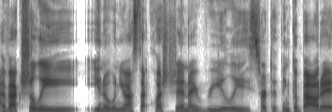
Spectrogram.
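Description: With a Californian accent, a woman speaks at a very deep, low pitch on a very clean recording with a silent background and a dry, close sound with no echo. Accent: Californian American English. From Northern California. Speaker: physician. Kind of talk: casual interview chat.

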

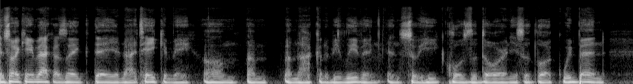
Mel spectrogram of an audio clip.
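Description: A somewhat breathy voice with a dark, mellow tone and an American accent, very fast with hardly any pauses, very even loudness and fairly even intonation. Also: man, very deep, low pitch for a man. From western Massachusetts (Pittsfield). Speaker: police chief. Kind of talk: interview. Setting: radio studio.

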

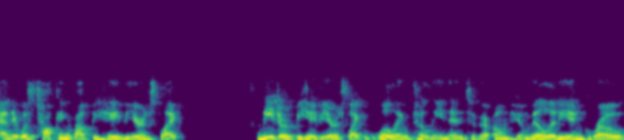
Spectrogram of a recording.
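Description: A woman with a Chinese accent speaks at a fairly quick pace in a very deep, low pitch, keeping very even loudness and ordinary pitch variation. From Hong Kong. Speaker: chief human resources officer. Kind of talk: professional interview conversation.

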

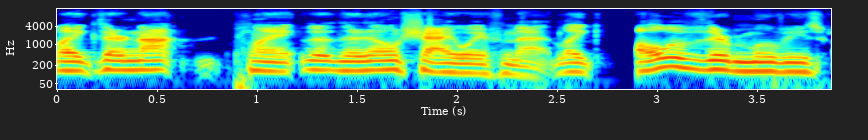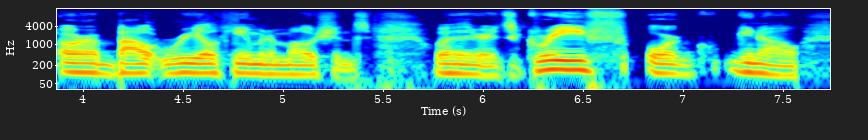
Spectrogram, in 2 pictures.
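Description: Recorded dry and close with no echo, a man with an American accent has an ordinary speaking voice at medium pitch with ordinary pitch variation. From US Midwest, northern Illinois. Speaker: podcast co-host. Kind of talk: casual chat.

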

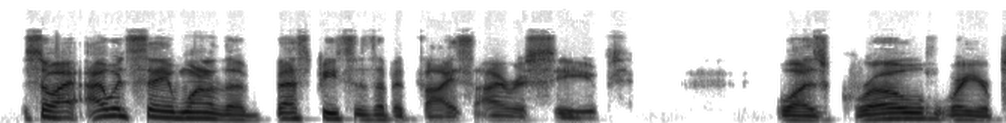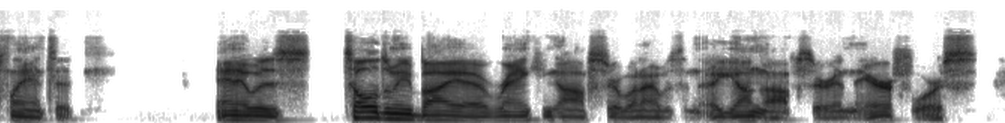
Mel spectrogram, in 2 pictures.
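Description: With an ordinary speaking voice, a man of fairly low pitch talks at a moderate pace with lively intonation. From Florida, Tampa. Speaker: author and former intelligence officer. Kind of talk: interview.

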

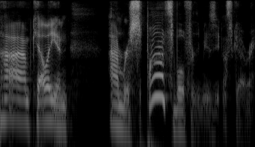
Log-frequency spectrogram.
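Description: A man talks at a very fast pace with a Southern US accent. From Arkansas. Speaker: museum CEO. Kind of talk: interview. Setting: newspaper office.

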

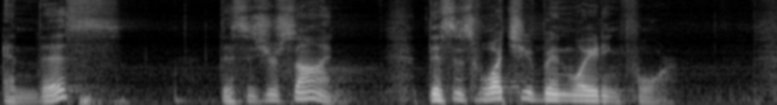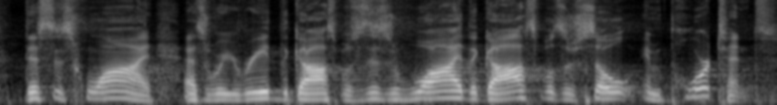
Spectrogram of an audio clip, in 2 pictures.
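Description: This man's speech is fairly slow, with ordinary pitch variation. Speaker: pastor. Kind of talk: sermon. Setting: church. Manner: animated, emphatic preacher delivery with repeated phrases for emphasis.

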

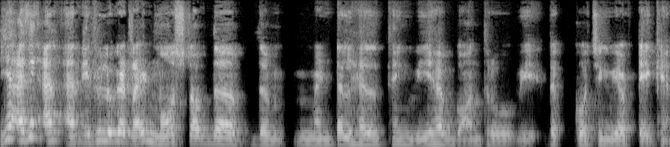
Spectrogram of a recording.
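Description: Somewhat breathy, the voice moves with lively intonation. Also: man. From India, Uttar Pradesh. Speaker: startup co-founder. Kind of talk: casual chat.

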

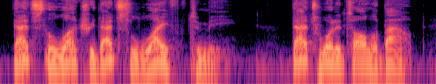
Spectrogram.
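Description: A man with vocal fry speaks at a fairly slow pace, his pitch swinging very widely. The recording is very clean, with a silent background. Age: 60s. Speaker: radio host and real estate investor. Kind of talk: radio monologue.

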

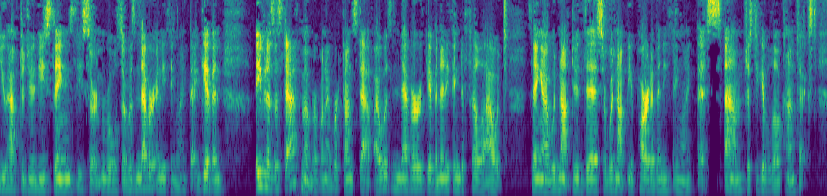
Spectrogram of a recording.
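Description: Very fast and monotone, a woman talks with vocal fry in a very deep, low voice with flat intonation. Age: 40s. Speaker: former missionary. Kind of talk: casual interview.

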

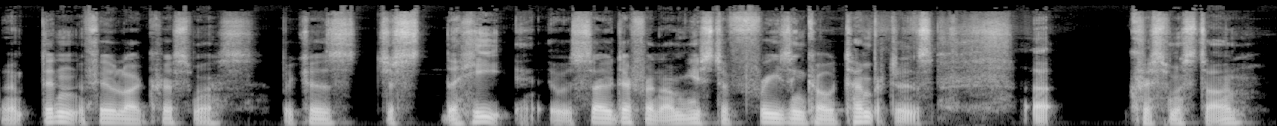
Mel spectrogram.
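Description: Recorded very cleanly against a silent background, with a dry, close sound and no echo, a man with a West Country accent speaks at a moderate pace in a very deep, low pitch and a dark, mellow tone, using ordinary pitch variation. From England, South Devon (Torquay). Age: 20s. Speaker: traveller, expat. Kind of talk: casual chat.

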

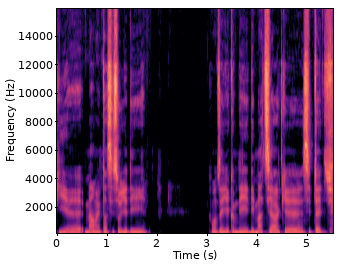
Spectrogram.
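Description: A man with a fairly low, dark, mellow voice talks at a fairly quick pace, with long, frequent pauses. His loudness stays very even and his intonation fairly even. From Quebec, Laurentides (Blainville). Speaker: university swimmer and physiotherapy student. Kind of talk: casual interview. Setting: studio. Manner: halting, with many repetitions and fillers.

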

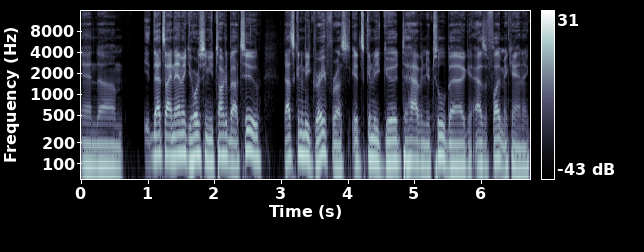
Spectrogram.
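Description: In a very clean recording with a silent background, a man speaks at a very fast pace with a fairly low, dark, mellow voice and ordinary pitch variation. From Massachusetts. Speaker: helicopter flight mechanic. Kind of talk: casual chat. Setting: studio.

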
